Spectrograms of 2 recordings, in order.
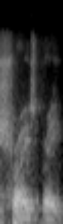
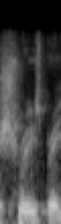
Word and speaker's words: Shrewsbury: Although I love Shropshire, love Shrewsbury or Shrewsbury, depending on how you say it.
